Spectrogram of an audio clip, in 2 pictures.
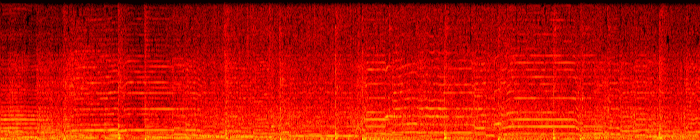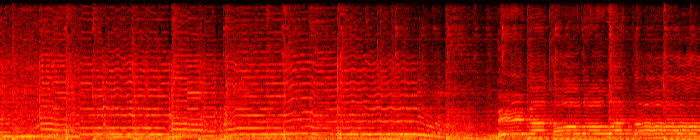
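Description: Live rock band playing an instrumental break, a guitar lead line with bent, gliding notes over drums, bass and keyboards.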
